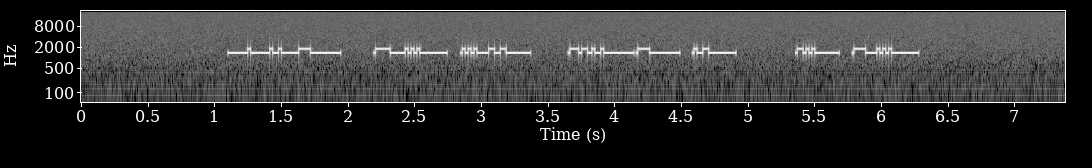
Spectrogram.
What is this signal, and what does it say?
TTY/TDD text telephone tones (45.45 baud Baudot), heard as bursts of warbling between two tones, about 400 Hz shift, 1600 Hz centre. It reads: 95668 92496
